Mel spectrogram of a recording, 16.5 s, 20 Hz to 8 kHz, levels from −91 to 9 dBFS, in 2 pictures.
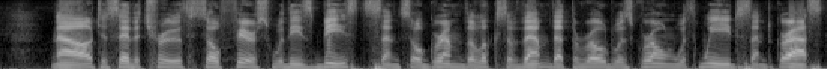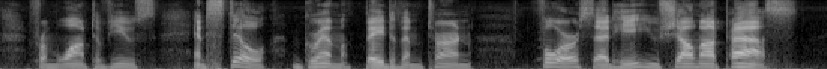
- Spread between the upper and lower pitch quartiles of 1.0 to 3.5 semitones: Yes, average, 2.8 semitones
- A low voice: Yes, low, 120 Hz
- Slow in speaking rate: No, average, 155 wpm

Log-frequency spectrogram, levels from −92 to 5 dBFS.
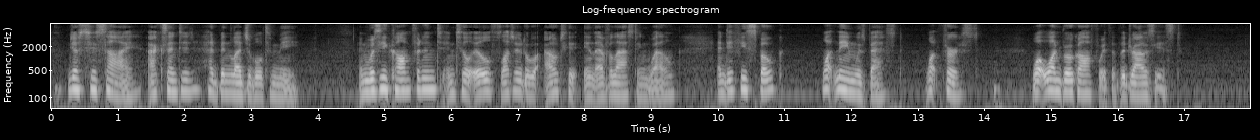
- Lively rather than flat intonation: No, average, 3.6 semitones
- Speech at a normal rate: No, slow, 125 wpm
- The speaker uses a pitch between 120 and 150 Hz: Yes, low, 135 Hz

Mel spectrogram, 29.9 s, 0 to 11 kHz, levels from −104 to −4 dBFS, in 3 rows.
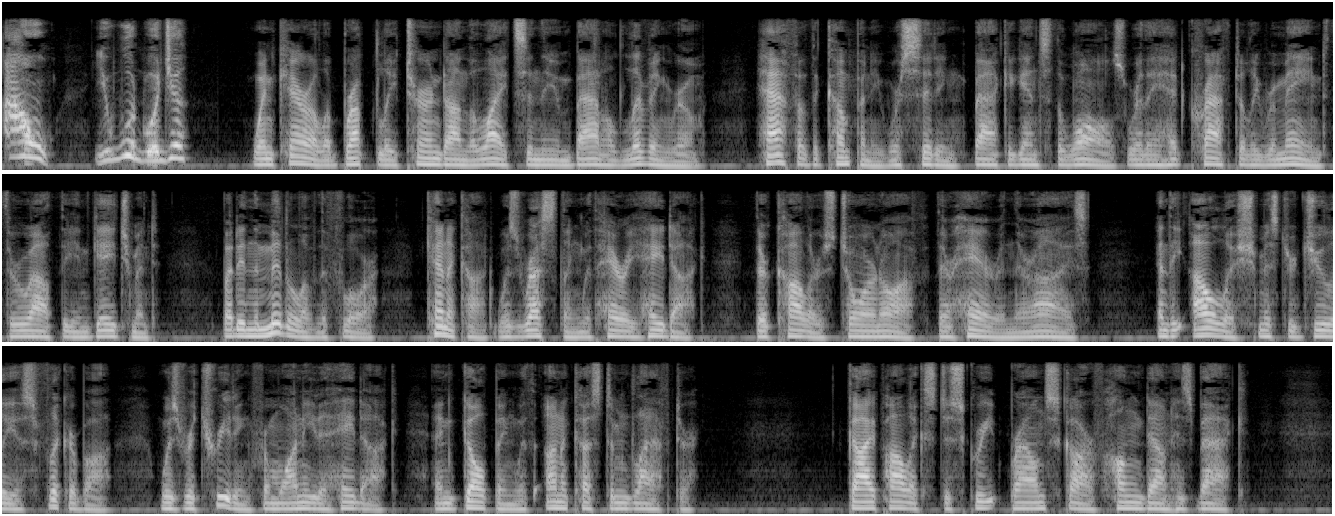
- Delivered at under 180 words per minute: Yes, average, 165 wpm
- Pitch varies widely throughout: No, average, 3.9 semitones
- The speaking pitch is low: Yes, low, 105 Hz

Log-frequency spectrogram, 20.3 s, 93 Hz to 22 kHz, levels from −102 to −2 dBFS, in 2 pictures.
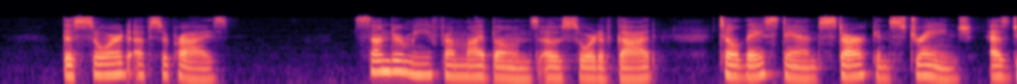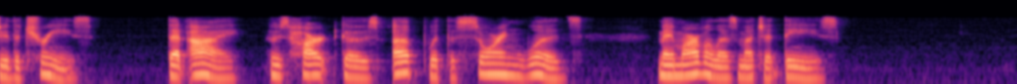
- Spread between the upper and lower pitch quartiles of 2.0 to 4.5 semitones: Yes, average, 3.6 semitones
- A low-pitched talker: No, medium, 155 Hz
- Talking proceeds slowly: Yes, slow, 115 wpm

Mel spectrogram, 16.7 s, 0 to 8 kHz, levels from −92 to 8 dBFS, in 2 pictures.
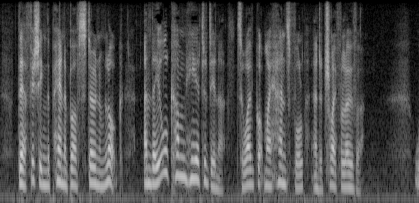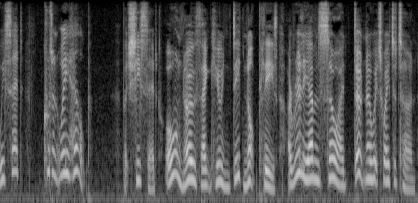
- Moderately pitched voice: No, high, 205 Hz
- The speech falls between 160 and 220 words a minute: Yes, average, 180 wpm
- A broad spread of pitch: Yes, wide, 6.4 semitones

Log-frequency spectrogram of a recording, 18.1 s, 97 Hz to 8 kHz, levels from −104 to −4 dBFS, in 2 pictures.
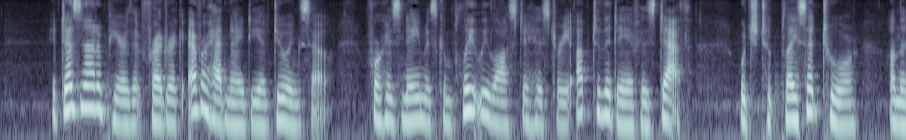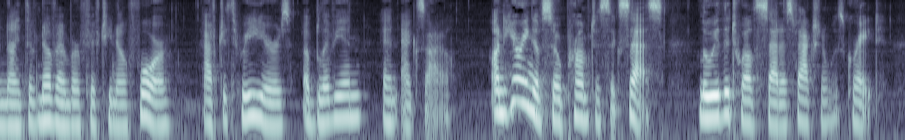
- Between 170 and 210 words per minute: Yes, average, 190 wpm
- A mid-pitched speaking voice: Yes, medium, 175 Hz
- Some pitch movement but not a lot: Yes, average, 3.8 semitones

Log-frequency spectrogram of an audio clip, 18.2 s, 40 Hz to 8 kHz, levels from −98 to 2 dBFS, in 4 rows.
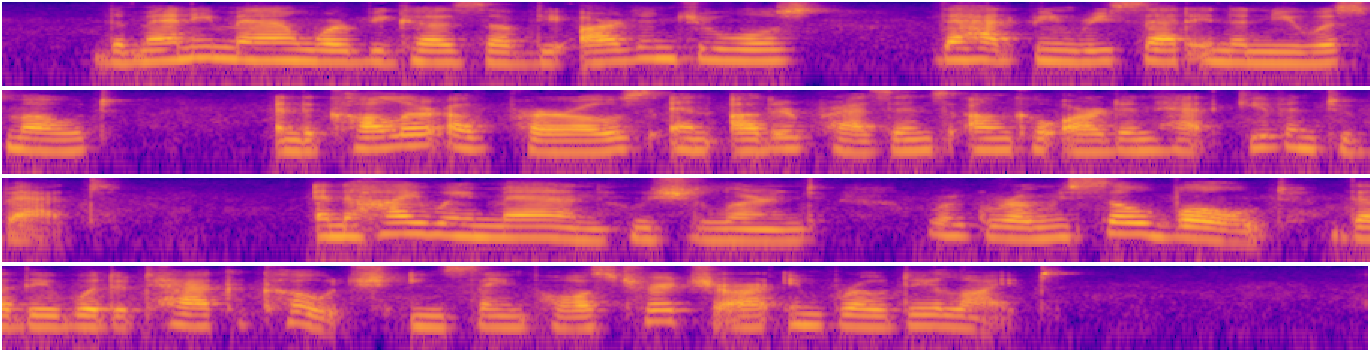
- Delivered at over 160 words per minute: Yes, average, 180 wpm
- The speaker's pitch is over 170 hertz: Yes, medium, 185 Hz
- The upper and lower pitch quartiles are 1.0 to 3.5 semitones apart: Yes, narrow, 2.4 semitones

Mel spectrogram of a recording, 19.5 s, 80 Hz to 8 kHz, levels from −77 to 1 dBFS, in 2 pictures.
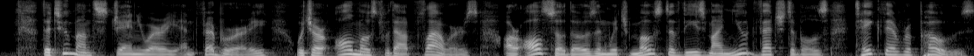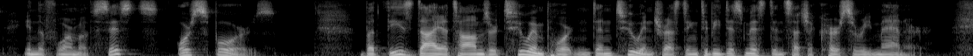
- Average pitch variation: No, wide, 7.2 semitones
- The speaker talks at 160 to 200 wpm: No, average, 150 wpm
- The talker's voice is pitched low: Yes, low, 105 Hz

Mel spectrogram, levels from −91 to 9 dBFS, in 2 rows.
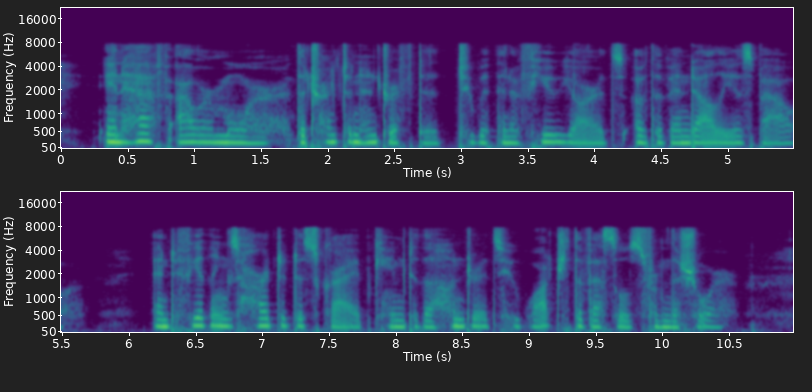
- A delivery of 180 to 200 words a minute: Yes, average, 185 wpm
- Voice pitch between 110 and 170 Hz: No, medium, 185 Hz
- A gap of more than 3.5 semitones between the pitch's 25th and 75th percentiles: No, narrow, 2.5 semitones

